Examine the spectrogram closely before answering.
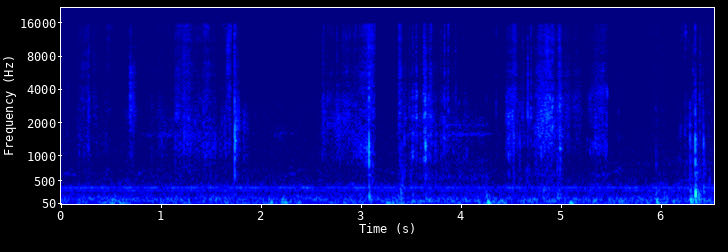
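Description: A sheet of paper rustles and crinkles as a hand peels and lifts it.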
